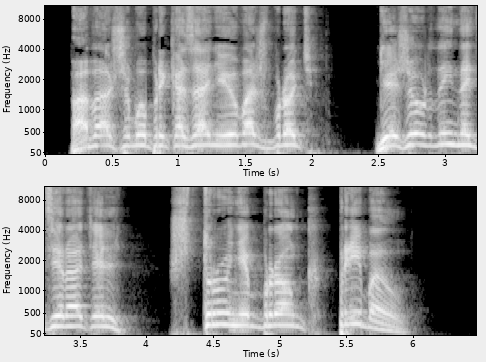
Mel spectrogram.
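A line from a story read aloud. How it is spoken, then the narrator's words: Sleepy barked report. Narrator (Russian): заспанный дежурный надзиратель рявкнул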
